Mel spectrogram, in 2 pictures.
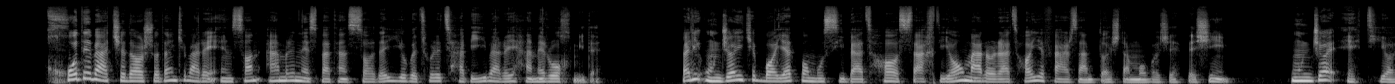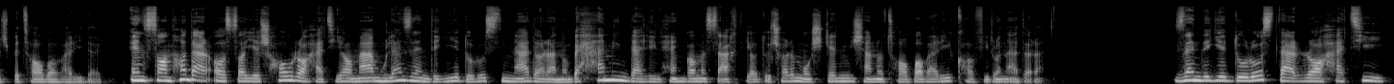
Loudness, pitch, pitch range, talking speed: -24 LUFS, 140 Hz, 125-165 Hz, 155 wpm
